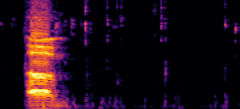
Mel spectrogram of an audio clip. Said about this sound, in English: See, I know the typing is you because you're the only one not.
